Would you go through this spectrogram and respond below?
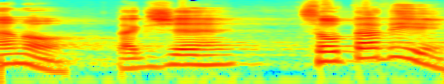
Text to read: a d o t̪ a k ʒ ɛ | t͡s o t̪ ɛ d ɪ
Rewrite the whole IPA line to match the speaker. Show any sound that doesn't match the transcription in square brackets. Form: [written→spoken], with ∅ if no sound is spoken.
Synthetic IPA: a [d→n] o t̪ a [k→ɡ] ʒ ɛ | t͡s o t̪ [ɛ→a] d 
